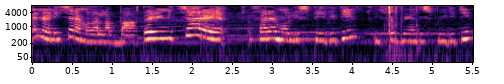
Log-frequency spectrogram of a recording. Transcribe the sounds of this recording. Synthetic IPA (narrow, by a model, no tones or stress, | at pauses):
enːojinit̪sːjeɾɛːmod̪alːabːapeɾinit̪sːjaːɾe | faɾɛːmolispiːɾit̪i | ilt̪urbinod̪ispiːɾit̪i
